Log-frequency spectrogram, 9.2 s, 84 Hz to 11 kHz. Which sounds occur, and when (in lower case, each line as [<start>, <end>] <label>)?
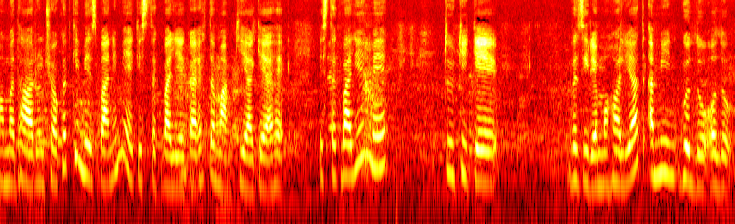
[0.00, 3.53] female speech
[0.00, 9.15] background noise
[3.55, 3.98] breathing
[3.91, 4.88] female speech
[4.83, 5.47] breathing
[5.53, 6.25] female speech
[6.21, 6.62] breathing
[7.12, 9.15] female speech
